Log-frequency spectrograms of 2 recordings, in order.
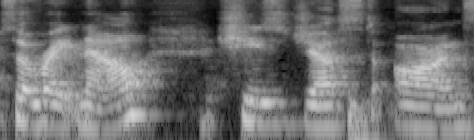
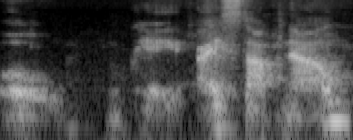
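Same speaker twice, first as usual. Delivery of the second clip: soft, low whispered dog voice. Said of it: "And she's like".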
